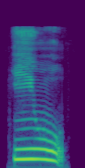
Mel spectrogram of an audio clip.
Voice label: "医务", Chinese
